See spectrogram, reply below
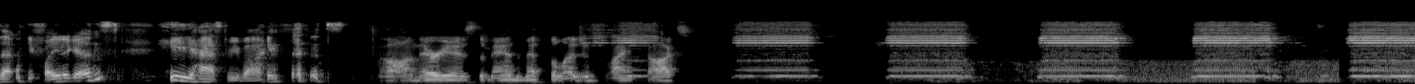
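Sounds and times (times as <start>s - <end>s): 
laughter: 0.0s - 4.1s, 5.8s - 6.4s
speech: 0.0s - 7.7s
car alarm of a building resident honking outside: 5.8s - 14.1s
low rumble: 10.2s - 13.4s.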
